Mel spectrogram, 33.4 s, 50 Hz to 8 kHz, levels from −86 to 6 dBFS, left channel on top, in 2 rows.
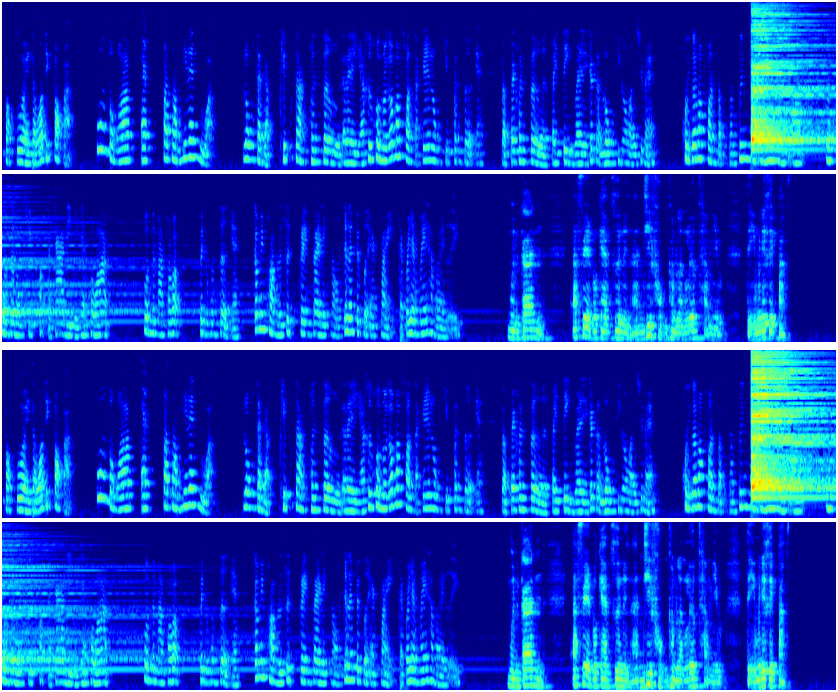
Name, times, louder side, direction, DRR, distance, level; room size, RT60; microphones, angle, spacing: voice 1, 0.1-1.4 1.9-2.9 3.2-4.2 4.8-9.6 10.0-13.0 13.6-16.0 16.5-18.8 19.5-20.2 20.6-21.4 21.7-25.8, equal, ahead, 1.8 m, -46 dB
sound 1, 15.0-19.7 20.0-20.1, right 6 dB, 90° right, 0.8 m, -28 dB
voice 2, 26.8-32.4, right 2 dB, 65° right, 1.5 m, -41 dB
11.5 x 4.7 x 5.3 m
head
